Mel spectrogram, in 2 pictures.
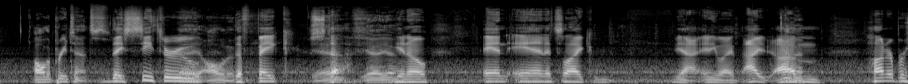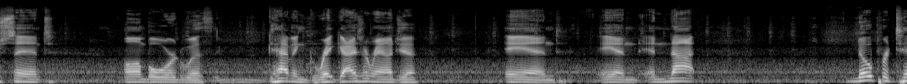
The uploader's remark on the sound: This week we bring you out on the road! Coming back from a show in Nebraska, we decided to pack up the podcast gear and bring you a podcast live from the RV!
